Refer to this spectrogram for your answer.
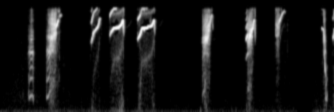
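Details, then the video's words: Squirrel monkey calls: about ten sharp, very high squeaks and hooked rising chirps, scattered irregularly across a few seconds with quiet gaps between them. No other sounds. "Squirrel Monkey Sound"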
